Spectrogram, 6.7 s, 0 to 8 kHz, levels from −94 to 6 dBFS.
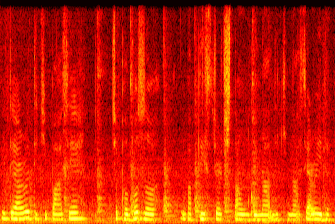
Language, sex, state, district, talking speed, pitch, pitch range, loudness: Nagamese, female, Nagaland, Kohima, 135 wpm, 190 Hz, 180-200 Hz, -16 LUFS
